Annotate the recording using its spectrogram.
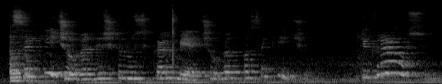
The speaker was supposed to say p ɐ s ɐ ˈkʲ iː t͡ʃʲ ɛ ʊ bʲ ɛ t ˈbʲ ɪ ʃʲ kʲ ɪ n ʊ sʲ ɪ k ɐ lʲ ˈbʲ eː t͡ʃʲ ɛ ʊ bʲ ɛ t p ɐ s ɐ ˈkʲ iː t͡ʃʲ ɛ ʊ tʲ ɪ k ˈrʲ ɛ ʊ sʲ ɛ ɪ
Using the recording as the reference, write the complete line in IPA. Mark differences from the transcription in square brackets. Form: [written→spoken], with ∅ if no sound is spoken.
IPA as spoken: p ɐ s ɐ ˈkʲ iː t͡ʃʲ ɛ ʊ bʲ ɛ t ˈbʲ ɪ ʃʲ kʲ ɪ n ʊ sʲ ɪ k ɐ lʲ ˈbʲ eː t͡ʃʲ ɛ ʊ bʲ ɛ t p ɐ s ɐ ˈkʲ iː t͡ʃʲ ɛ ʊ tʲ ɪ k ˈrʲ ɛ ʊ sʲ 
